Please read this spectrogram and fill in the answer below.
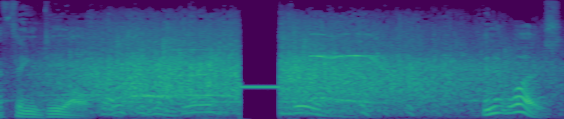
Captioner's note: cheering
